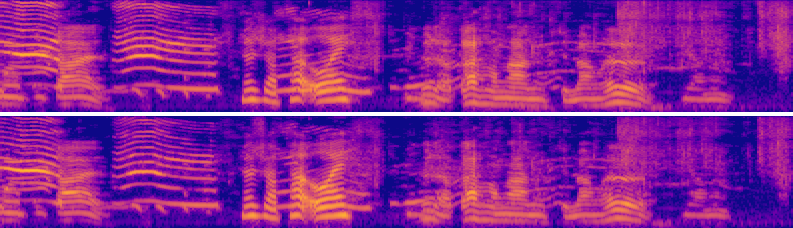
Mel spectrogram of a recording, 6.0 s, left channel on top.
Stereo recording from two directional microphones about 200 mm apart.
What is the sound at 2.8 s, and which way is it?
Speech, 10° left (ahead or behind).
